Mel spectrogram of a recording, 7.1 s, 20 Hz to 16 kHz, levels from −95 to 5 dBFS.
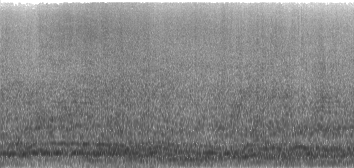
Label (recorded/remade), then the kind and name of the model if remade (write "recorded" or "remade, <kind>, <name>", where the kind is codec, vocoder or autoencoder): recorded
